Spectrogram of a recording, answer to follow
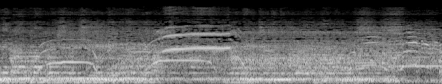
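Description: K-pop dance track played loud through a concert hall's sound system, with fans' high screams gliding over it from about a second and a half in.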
